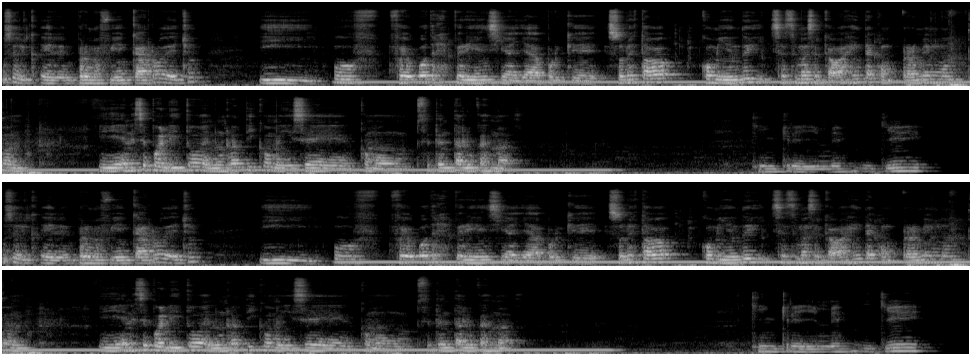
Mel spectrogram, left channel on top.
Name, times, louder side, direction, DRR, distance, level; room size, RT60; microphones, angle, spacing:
voice 1, 0.0-2.0 2.6-10.3 10.6-14.8, left 1 dB, 25° left, 0.4 m, -24 dB
sound 1, 3.3-15.8, right 3 dB, 45° left, 0.8 m, -30 dB
voice 2, 17.2-18.8, equal, 50° right, 0.5 m, -30 dB
2.8 x 2.2 x 2.2 m
head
